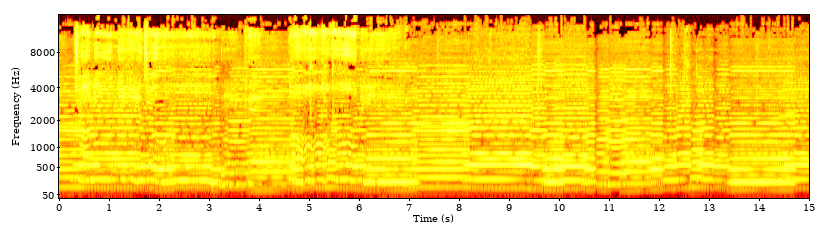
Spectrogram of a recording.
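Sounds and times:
harmonium melody: 0:00.0 - 0:15.0.

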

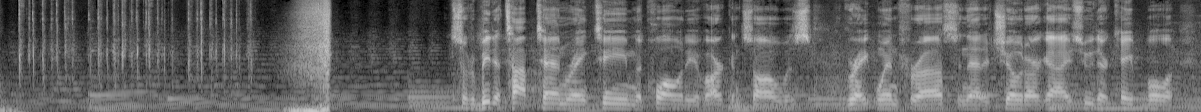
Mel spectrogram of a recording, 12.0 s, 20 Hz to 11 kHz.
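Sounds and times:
rapid keyboard typing: 0:00.0 - 0:02.6
background music with sustained notes: 0:00.0 - 0:12.0.

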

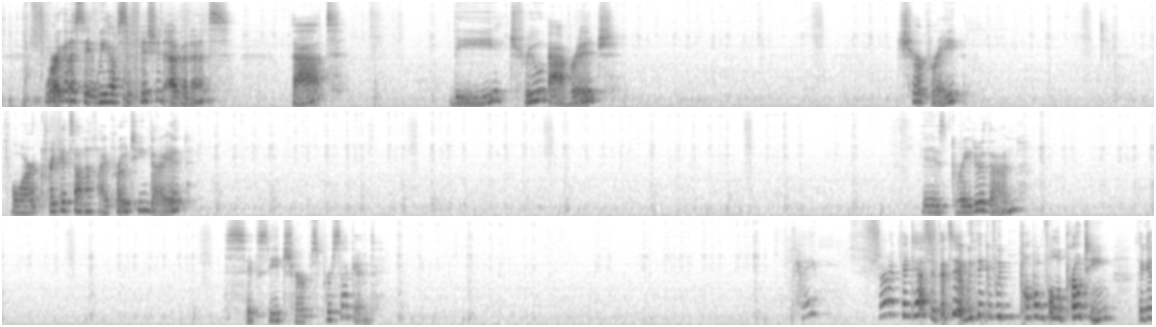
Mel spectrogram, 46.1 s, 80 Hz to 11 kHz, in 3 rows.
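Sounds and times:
pen scratching on paper: 0:06.5 - 0:12.4, 0:13.2 - 0:15.4, 0:17.9 - 0:26.9, 0:29.1 - 0:33.6, 0:36.0 - 0:37.9, 0:38.6 - 0:41.1.

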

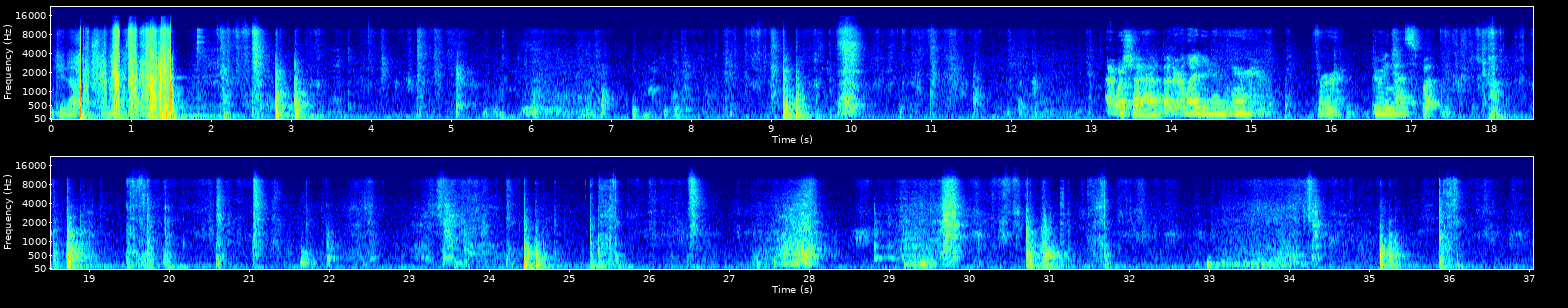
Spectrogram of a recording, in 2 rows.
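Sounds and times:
putty knife scraping joint compound: 0:00.3 - 0:02.7, 0:17.5 - 0:24.4, 0:25.2 - 0:26.7, 0:27.3 - 0:32.3, 0:35.7 - 0:36.9.

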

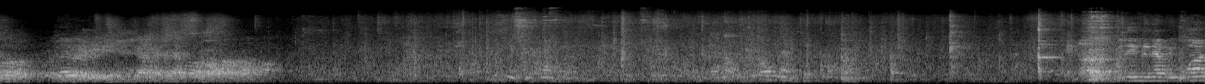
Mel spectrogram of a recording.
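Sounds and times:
people talking: 0:00.0 - 0:02.9, 0:04.9 - 0:08.7, 0:10.7 - 0:12.0.

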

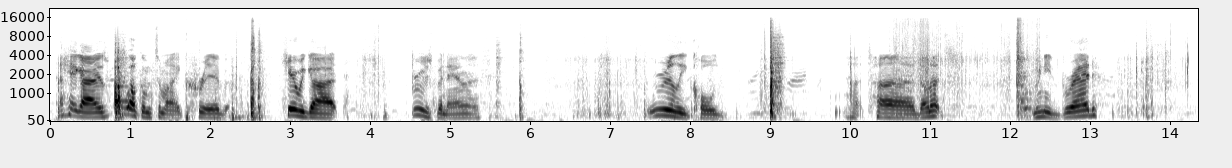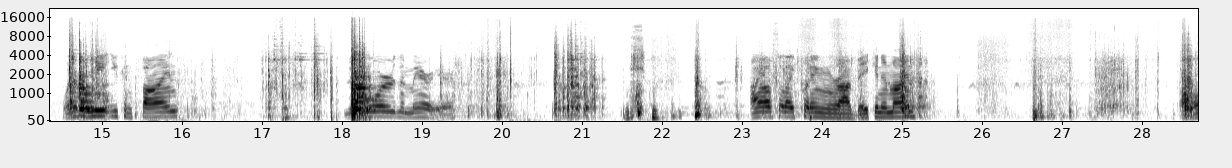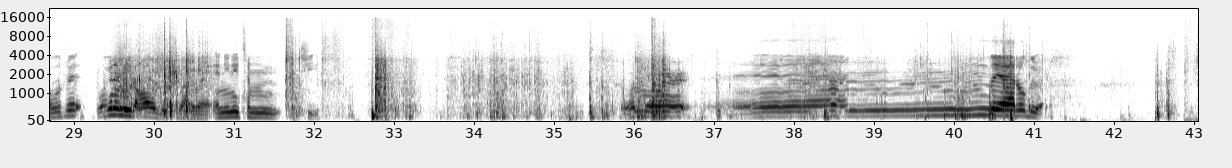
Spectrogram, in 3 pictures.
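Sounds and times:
plastic food packages rustling: 0:10.4 - 0:12.6, 0:22.8 - 0:28.8, 0:31.8 - 0:36.9, 0:38.0 - 0:41.2
plastic bags crinkling: 0:10.5 - 0:12.6, 0:25.9 - 0:28.5, 0:37.9 - 0:41.2.

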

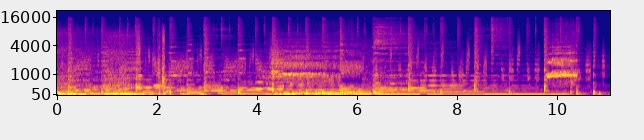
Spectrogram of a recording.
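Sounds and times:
background score music: 0:00.0 - 0:11.0.

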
